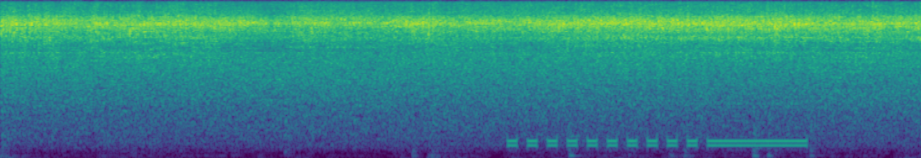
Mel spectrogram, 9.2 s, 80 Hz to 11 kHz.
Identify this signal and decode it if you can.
Telephone call progress tone (North American plan), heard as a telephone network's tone, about 350, 440 Hz, 0.1 s on and 0.1 s off, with phone line noise and kitchen noise. Stutter dial tone.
